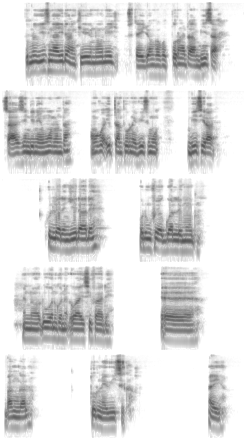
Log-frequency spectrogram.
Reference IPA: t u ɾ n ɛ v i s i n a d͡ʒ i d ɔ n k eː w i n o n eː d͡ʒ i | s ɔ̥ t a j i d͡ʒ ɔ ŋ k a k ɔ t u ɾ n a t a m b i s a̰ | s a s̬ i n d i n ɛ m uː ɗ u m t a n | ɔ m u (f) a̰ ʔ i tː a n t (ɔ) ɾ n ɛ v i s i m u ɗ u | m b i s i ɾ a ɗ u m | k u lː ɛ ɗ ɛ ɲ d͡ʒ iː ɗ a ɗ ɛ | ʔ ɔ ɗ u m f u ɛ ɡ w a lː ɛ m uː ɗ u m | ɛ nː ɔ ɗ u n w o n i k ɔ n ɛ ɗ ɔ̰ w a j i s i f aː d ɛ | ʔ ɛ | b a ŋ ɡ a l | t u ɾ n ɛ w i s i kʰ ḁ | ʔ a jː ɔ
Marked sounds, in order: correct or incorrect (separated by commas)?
correct, incorrect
